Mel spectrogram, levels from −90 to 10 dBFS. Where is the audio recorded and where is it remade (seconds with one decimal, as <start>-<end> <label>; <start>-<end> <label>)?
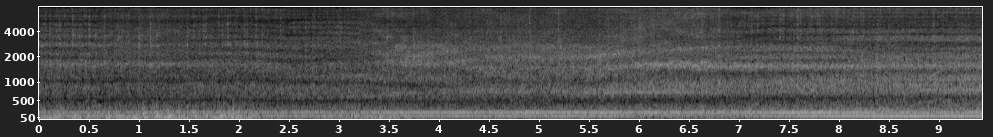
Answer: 0.0-0.6 recorded; 0.6-1.5 remade; 1.5-3.2 recorded; 3.2-6.9 remade; 6.9-9.4 recorded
